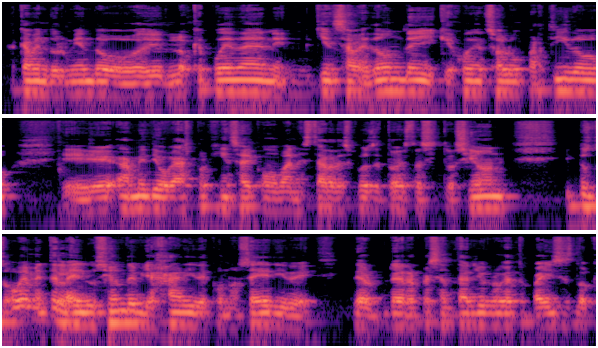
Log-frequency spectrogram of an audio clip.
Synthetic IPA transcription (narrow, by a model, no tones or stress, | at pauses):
akaβend̪uɾmje̞nd̪o̞loke̞pwe̞ðanenkje̞nsaβe̞ðo̞nd̪e̞ike̞xwe̞ɣenso̞lo̞umpaɾt̪ið̞o̞ḛame̞ðjo̞ɣ̞aspoɾkekjensaβe̞ko̞mo̞βanaest̪aɾðe̞spwe̞zðe̞t̪o̞ðaest̪asi̥t̪wasjo̞nipwes̬oβjamẽ̞nt̪e̞lailusjo̞nd̪e̞βjaxaɾiðe̞ko̞no̞se̞ɾiðe | ðed̪ere̞pɾe̞se̞nt̪aɾʝokɾeokeat̪upaisezlo̞k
